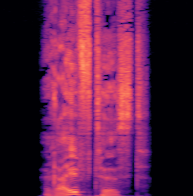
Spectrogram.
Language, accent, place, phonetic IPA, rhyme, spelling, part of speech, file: German, Germany, Berlin, [ˈʁaɪ̯ftəst], -aɪ̯ftəst, reiftest, verb, De-reiftest.ogg
- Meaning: inflection of reifen: 1. second-person singular preterite 2. second-person singular subjunctive II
